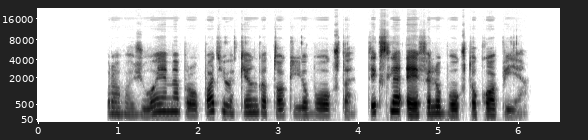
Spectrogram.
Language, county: Lithuanian, Tauragė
